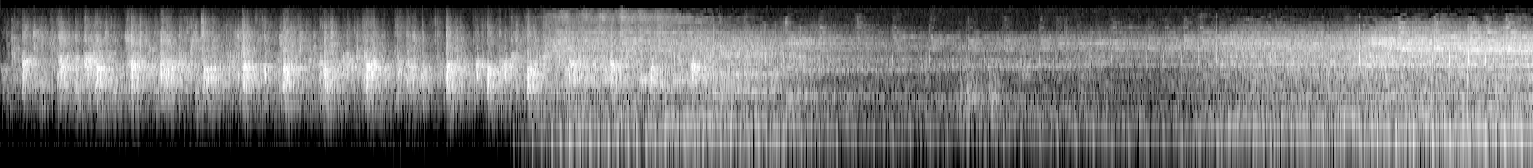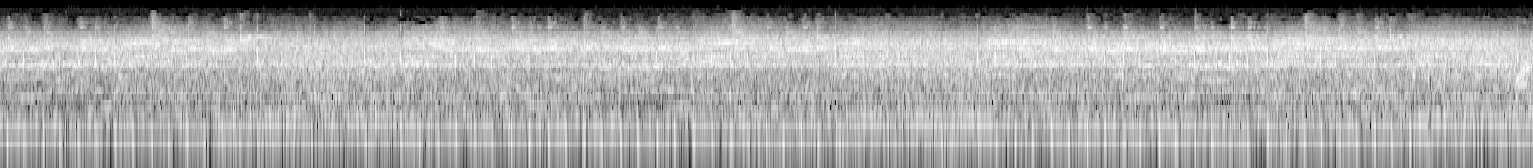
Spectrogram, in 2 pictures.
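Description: Audience applause for about five seconds, then heavy metal music with drums and bass comes in. It dips briefly and then grows louder and denser at about thirteen seconds.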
